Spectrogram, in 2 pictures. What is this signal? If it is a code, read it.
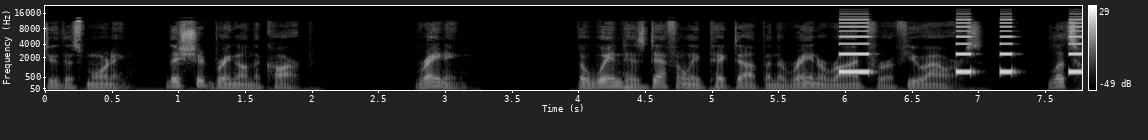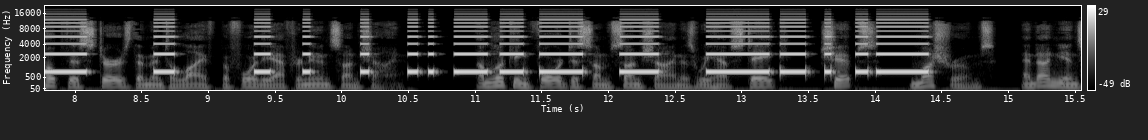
Beeps of irregular length, with speech in English. There is no code.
